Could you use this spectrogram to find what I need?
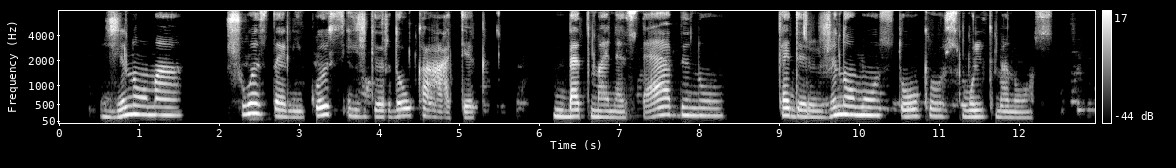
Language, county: Lithuanian, Kaunas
